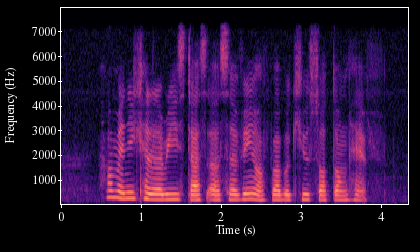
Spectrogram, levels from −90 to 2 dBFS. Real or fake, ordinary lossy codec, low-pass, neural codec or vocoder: real; none; 7.2 kHz; none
